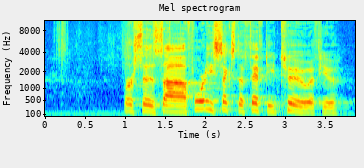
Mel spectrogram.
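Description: An older man reads aloud calmly through a microphone in a large echoing room.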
